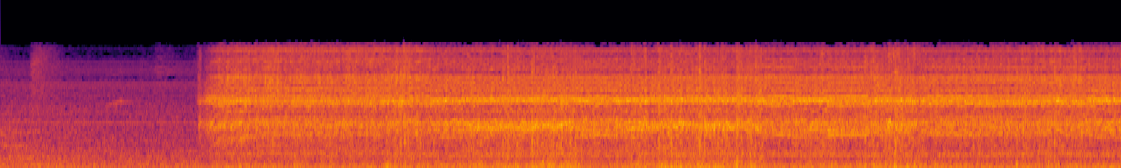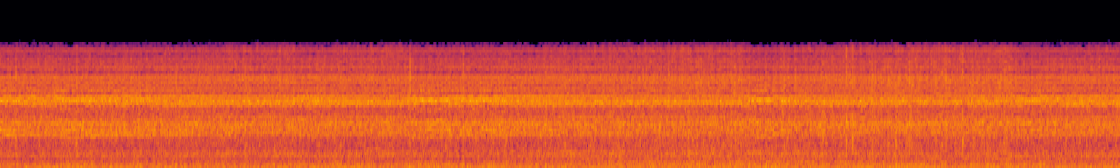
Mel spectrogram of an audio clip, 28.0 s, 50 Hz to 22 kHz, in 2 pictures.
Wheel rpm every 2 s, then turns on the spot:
0, 70, 110, 110, 110, 110, 120, 120, 120, 110, 120, 110, 120, 110.
none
